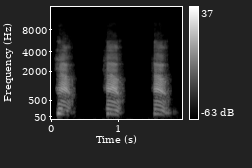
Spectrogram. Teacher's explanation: El sonido para esta OW que se encuentra con la H, que es para preguntar cuánto, o puede ser para preguntar cómo, es con un AU. O sea, esta O se convierte en una especie de A y esta W suena como una U corta, similar a la U de good. Es la misma U de good.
